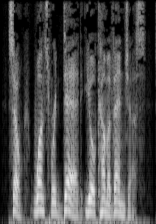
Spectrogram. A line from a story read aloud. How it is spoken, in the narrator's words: Seth said hotly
